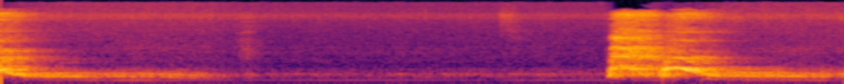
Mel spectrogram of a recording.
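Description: A recorded dog bark played back for a pet dog, sounding twice: the first call peaks right at the start and fades out within about a second, and an almost identical call starts suddenly about three seconds in.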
